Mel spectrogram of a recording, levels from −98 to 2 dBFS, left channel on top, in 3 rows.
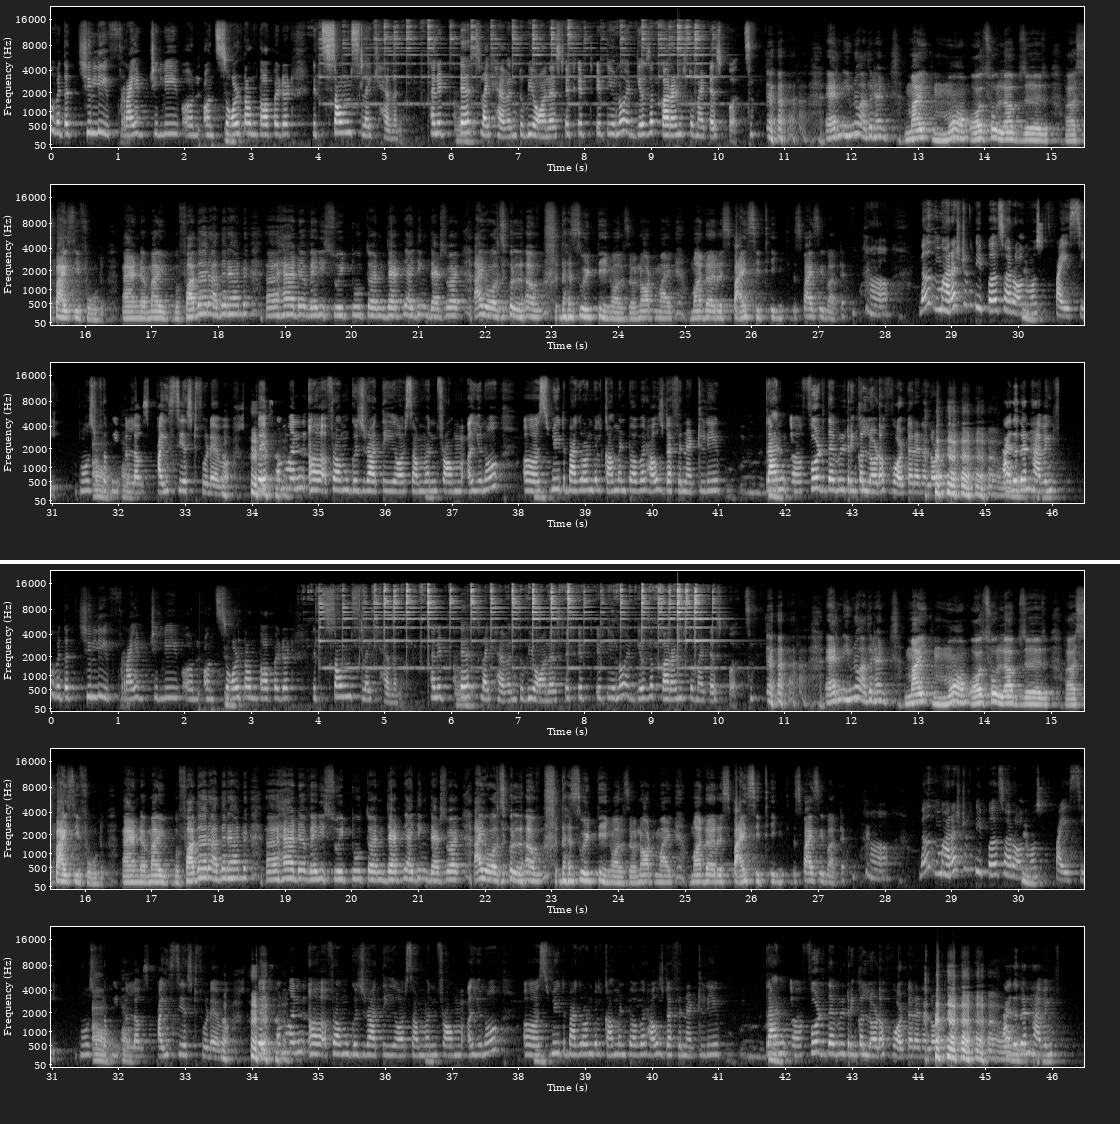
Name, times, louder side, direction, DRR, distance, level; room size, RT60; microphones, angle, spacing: voice 1, 0.0-3.6 3.9-5.3 5.7-10.6 27.7-28.1 28.5-31.1 31.4-33.7 34.1-37.7 38.1-41.0 41.4-44.4 45.3-46.1, left 5 dB, 65° left, 0.8 m, -29 dB
sound 1, 2.2-2.3 3.9-10.1, right 11 dB, 50° right, 1.4 m, -29 dB
voice 2, 10.7-16.3 16.6-27.3 27.7-27.8 30.1-30.2 31.6-32.2 33.5-33.7 34.0-34.2 38.2-38.4 41.7-41.9 44.3-45.6, right 2 dB, 15° right, 0.8 m, -28 dB
20.5 x 18.0 x 9.0 m
head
